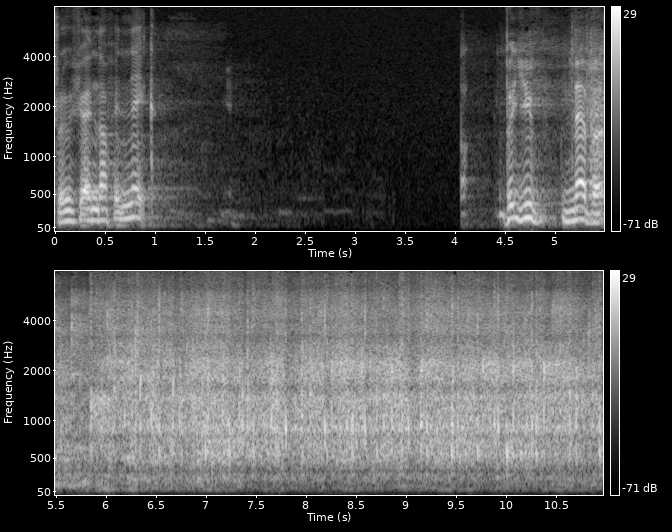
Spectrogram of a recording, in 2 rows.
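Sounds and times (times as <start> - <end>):
speech: 0.0 - 1.1, 4.4 - 5.7
crowd applause: 5.2 - 10.9.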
